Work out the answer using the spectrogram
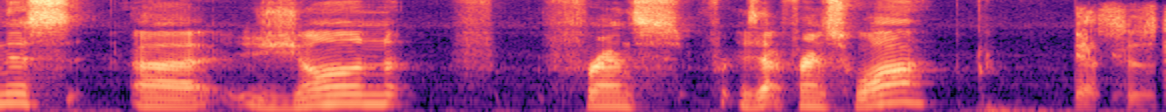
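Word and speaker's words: François: Not sure if I'm good at pronouncing this. Is that Francois? Yes, his name is Jean-Francois Pelletier de Rosière.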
